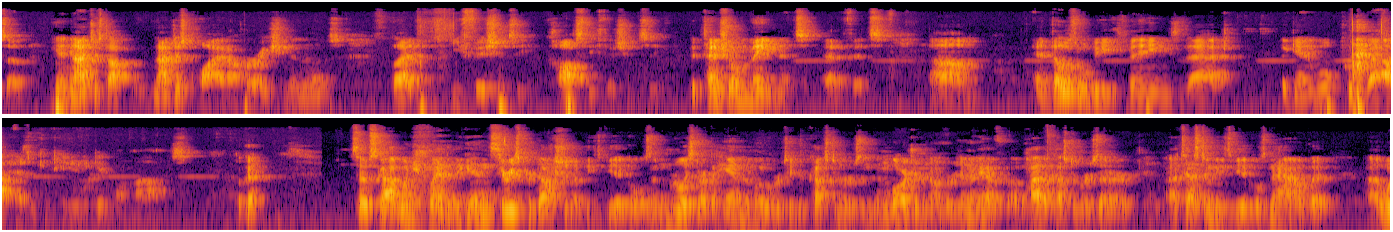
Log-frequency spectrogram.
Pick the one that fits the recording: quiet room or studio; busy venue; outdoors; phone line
busy venue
